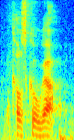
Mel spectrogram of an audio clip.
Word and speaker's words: Karlskoga: How do you pronounce it? Karlskoga.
